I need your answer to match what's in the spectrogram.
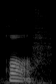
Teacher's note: الحلق ہے، تو اس کے فوراً بعد والا حصہ ہے، یہ اوپر جاتے نرم تالو سے لگے گا تو قاف ادا ہوگا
